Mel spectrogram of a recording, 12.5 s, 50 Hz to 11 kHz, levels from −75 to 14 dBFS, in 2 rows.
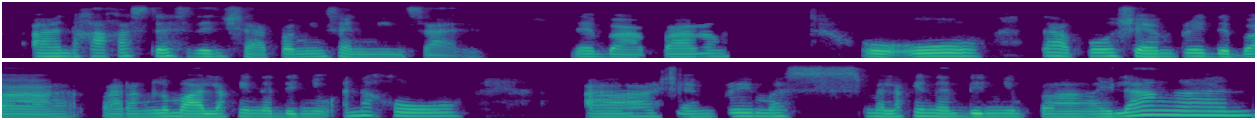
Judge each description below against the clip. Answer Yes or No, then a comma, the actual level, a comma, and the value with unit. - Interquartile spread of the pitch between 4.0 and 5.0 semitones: No, average, 2.7 semitones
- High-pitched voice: No, medium, 170 Hz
